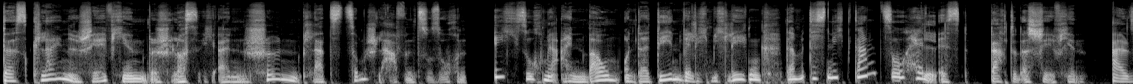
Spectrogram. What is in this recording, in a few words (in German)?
Erzaehlung; Das Kleine Schäfchen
